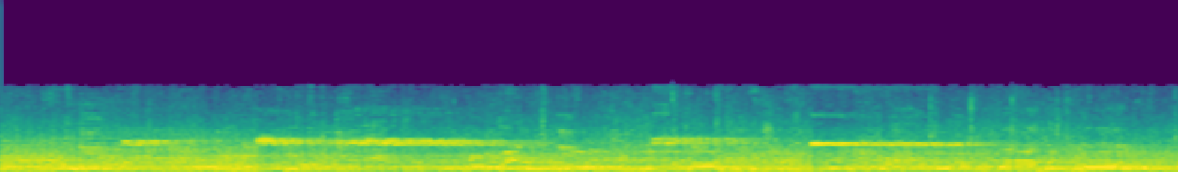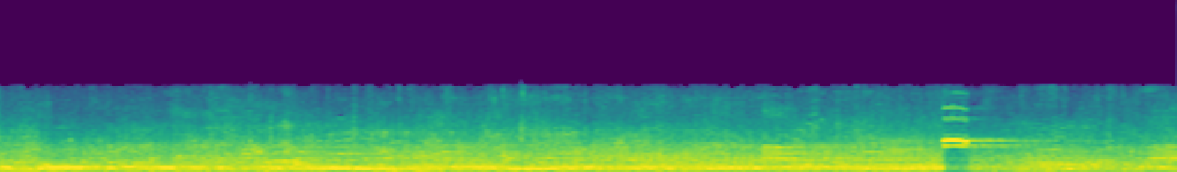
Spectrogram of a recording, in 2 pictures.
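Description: A large crowd murmurs and calls out in an echoing arena.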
